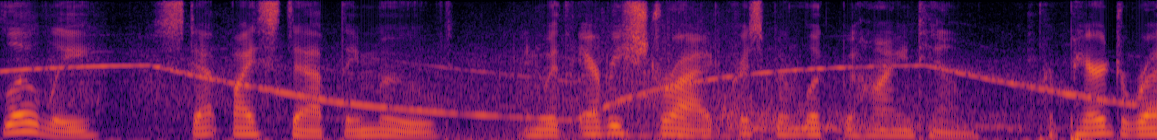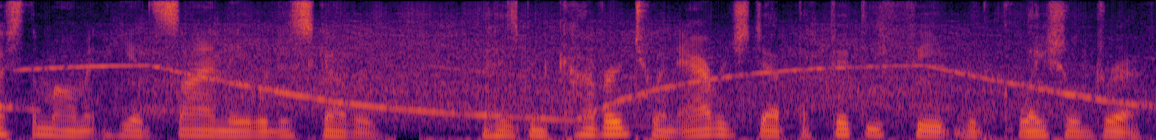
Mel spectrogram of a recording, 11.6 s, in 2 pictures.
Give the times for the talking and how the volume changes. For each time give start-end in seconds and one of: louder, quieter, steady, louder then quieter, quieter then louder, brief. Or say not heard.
0.0-11.5 steady.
